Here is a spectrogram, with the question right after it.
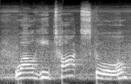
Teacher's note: when you say the word taught, the T, you need to pronounce that with a little more air.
